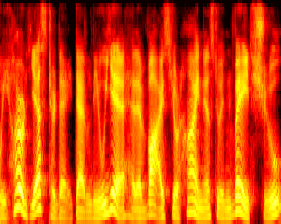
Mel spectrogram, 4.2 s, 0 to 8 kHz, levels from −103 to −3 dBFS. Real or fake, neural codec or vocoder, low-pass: real; none; 7.2 kHz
